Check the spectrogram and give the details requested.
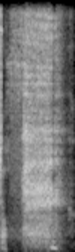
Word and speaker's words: Thoth: Oh, it's pronounced Thoth.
